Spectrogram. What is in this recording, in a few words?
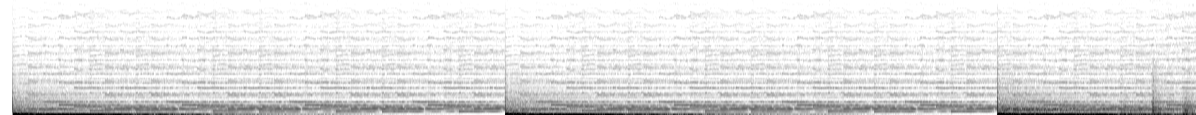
Synth Braams and SFX Only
